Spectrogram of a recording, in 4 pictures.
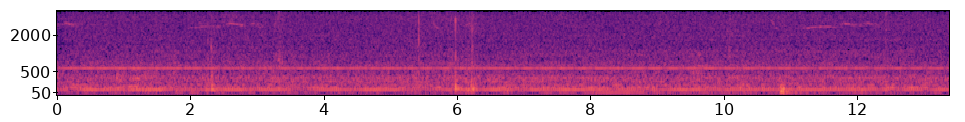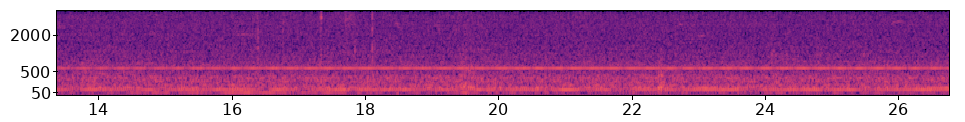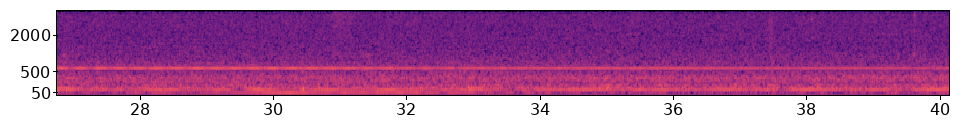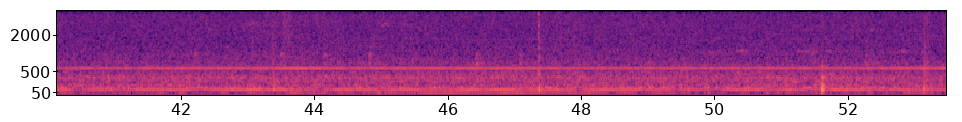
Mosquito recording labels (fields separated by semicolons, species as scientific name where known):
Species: no mosquito; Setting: insect culture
